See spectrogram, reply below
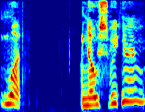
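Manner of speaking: high, unsure, doubtful tone with rising pitch. A narrator reads the rep's question over the hushed room, high uncertain voice. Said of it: "He said in a high, uncertain voice".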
